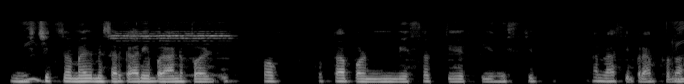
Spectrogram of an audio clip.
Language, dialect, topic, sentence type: Bhojpuri, Southern / Standard, banking, statement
